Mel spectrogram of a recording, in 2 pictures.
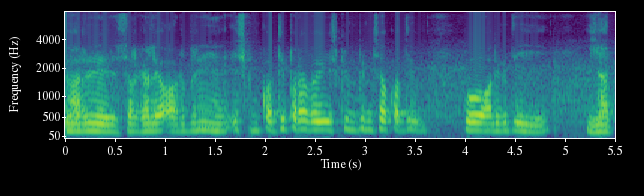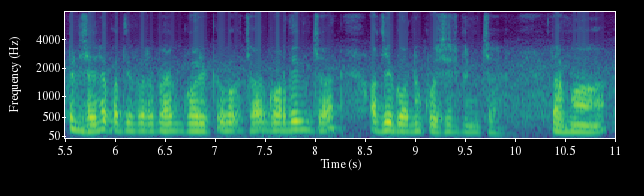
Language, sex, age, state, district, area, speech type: Nepali, male, 45-60, West Bengal, Darjeeling, rural, spontaneous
